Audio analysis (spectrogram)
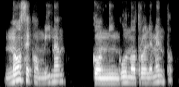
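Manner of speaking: dictado lento. Shown as a demonstration. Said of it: "entonces pónganle gases nobles".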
